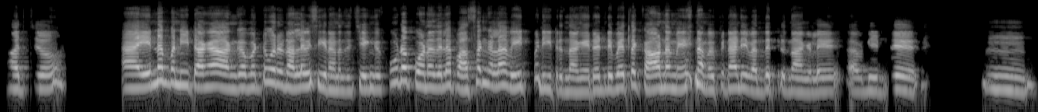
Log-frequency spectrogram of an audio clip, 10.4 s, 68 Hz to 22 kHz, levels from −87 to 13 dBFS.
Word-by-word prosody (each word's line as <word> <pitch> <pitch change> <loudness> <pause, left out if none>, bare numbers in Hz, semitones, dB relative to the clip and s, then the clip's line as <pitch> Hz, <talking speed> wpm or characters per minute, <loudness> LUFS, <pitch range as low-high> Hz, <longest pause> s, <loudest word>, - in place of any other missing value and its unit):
அச்சோ! 230 0 -5 0.8
அ - - +4 0.2
என்ன 335 +6 +4
பண்ணிட்டாங்க. 270 -5 +3 0.2
அங்க 235 0 -2
மட்டும் 250 +7 -4
ஒரு 285 - +1
நல்ல 240 +1 +2
விசயம் 240 -5 -2
நடந்துச்சு. 210 +1 -9
எங்க 225 -1 -5
கூட 325 +2 0
போனதுல 250 0 +1
பசங்கலாம் 275 +3 0
வெயிட் 245 +1 -2
பண்ணிட்ருந்தாங்க. 210 -4 -3
"ரெண்டு - - +4
2 220 +1 -1
பேத்த 245 +3 +2
காணமே 230 0 +4 0.2
நம்ம 220 -6 0
பின்னாடி 240 -1 +1
வந்துட்ருந்தாங்களே" 200 -3 -4 0.3
அப்டின்ட்டு 205 +2 -4 1.0
ம். 210 -3 -9
235 Hz, 145 wpm, -19 LUFS, 215-255 Hz, 1.0 s, அ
